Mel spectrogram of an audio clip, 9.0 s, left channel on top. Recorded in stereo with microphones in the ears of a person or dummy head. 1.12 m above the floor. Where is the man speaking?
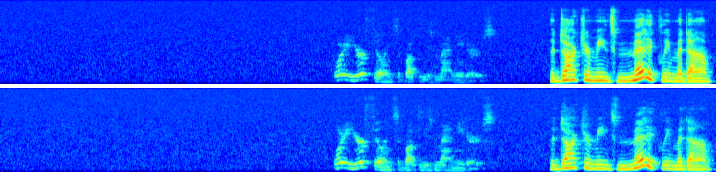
75° right (ahead or behind), 5 m.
